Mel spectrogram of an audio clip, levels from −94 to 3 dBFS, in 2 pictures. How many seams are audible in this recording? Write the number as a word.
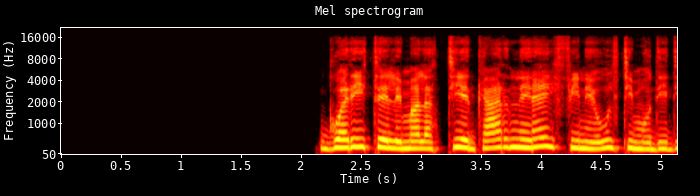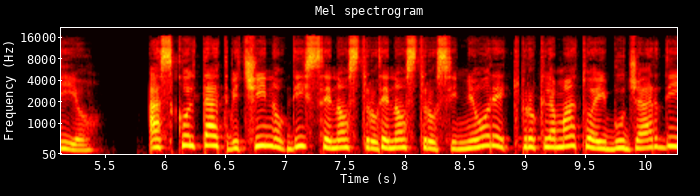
six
